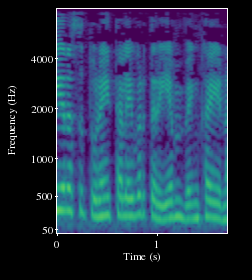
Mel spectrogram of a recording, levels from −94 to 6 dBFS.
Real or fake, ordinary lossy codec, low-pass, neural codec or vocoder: real; none; none; none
